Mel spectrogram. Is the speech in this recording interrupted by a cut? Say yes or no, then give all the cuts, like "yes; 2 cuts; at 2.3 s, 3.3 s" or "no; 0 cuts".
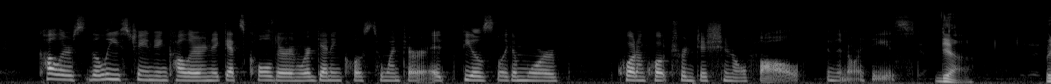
no; 0 cuts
